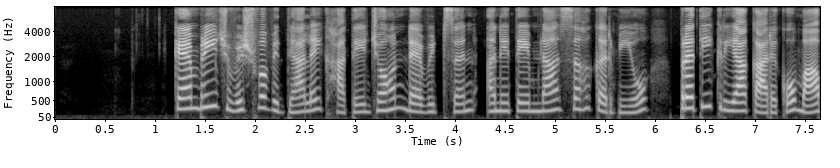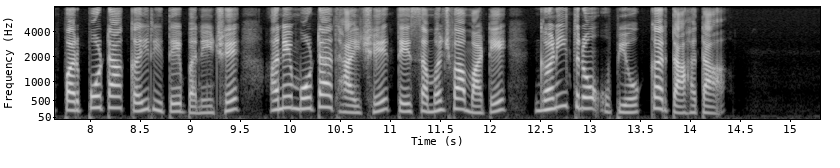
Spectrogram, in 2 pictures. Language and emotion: Gujarati, neutral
